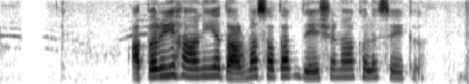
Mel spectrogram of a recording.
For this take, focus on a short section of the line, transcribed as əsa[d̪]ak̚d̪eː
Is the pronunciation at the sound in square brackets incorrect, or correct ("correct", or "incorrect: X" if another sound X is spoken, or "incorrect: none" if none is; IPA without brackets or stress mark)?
incorrect: t̪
